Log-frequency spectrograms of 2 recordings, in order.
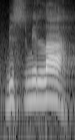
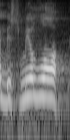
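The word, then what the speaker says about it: بسم الله: Tapi kalau huruf sebelumnya itu berharokat kasroh, maka dibacanya tarkik ringan. Contohnya Bismillah. Ya. Bismillah itu lafaz Allah, sebelum lafaz Allah ada huruf mim, kasroh, mi, bismi. Ya. Maka lafaz Allahnya bacanya la, Bismillah. Nggak boleh Bismillah gitu ya, nanti salah.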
